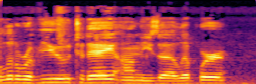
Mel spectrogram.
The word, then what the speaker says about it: LEPOWER: review today on these Lipper that's how you say it le pwer floodlights led got this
